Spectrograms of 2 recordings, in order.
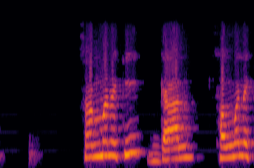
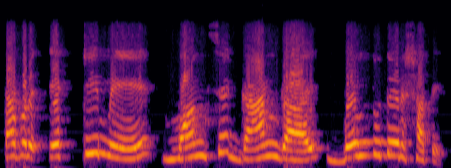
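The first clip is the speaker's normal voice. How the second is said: slow, each word spaced out; slow dictation; slower than usual. Shown as a demonstration. Teacher dictating a practice sentence to students, slowly. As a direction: read it out slowly for the class.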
